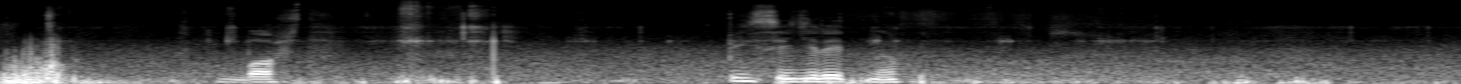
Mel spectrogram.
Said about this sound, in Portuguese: Pô, vai ficar contra o vento agora.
